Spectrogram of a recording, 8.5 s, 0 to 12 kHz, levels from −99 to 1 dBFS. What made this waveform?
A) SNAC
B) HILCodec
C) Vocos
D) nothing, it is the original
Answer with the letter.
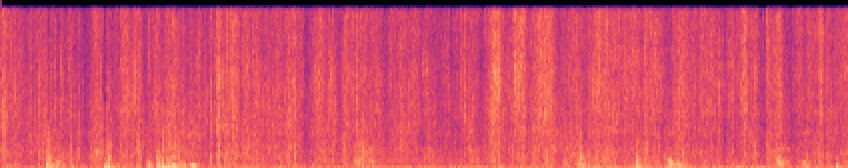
D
